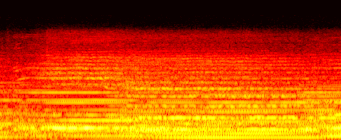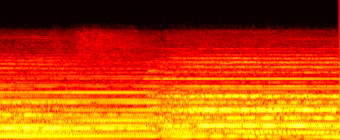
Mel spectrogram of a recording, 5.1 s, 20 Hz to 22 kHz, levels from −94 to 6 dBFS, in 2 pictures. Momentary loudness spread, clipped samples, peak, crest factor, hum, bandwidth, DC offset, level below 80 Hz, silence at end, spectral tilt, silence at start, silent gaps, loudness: 5 LU; under 0.1%; 0 dBFS; 14 dB; none; 8.8 kHz; under 0.1%; -40 dBFS; 0 s; -7.5 dB/octave; 0 s; none; -14 LUFS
